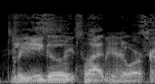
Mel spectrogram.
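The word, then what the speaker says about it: Diego Klattenhoff: Diego. How do you say? – Klatendorf. – Diego Klatendorf. – Klatendorf.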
